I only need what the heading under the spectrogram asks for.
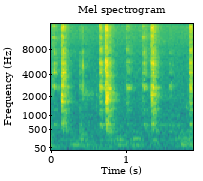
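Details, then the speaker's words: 1940s Manufrance (MF) box clock with Saint Etienne chimes, standard 1940s Girod movement with long pendulum: crisp ticking that intermittently falls out of beat then recovers, because nearly half the escape wheel teeth are shorter or bent; replacement escape wheel needed. "Also, this clock has one of the worst problems that a clock collector can encounter, at least in my eyes, and that is uneven teeth on the escape wheel. If you stand next to this clock and you closely listen to it ticking, you might notice that at some point it gets out of beat and then it comes back to normal."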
